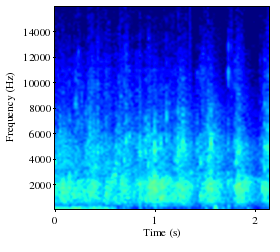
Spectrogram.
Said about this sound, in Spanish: Le damos un aplauso al Señor, aplauso al Señor.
